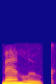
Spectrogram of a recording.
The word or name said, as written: Mamluk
